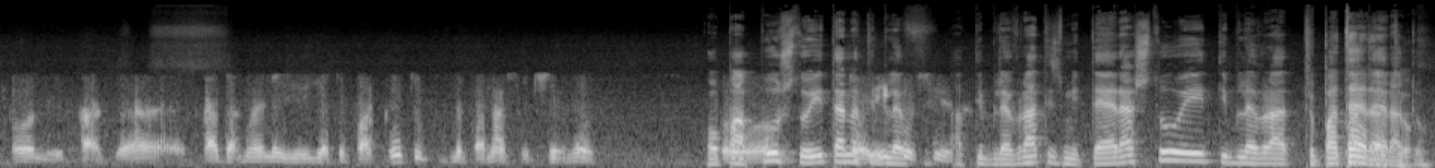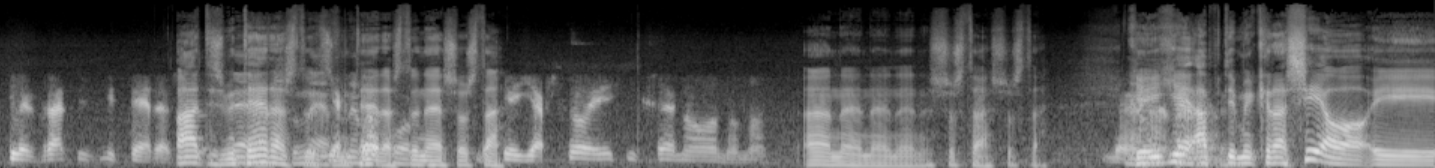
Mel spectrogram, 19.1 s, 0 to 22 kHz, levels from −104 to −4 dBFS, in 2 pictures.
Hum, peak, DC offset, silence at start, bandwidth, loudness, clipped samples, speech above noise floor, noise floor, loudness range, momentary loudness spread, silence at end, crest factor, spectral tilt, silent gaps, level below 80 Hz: none; -6 dBFS; under 0.1%; 0.1 s; 18.5 kHz; -26 LUFS; under 0.1%; 28 dB; -54 dBFS; 7 LU; 12 LU; 0 s; 20 dB; -5.5 dB/octave; none; -48 dBFS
